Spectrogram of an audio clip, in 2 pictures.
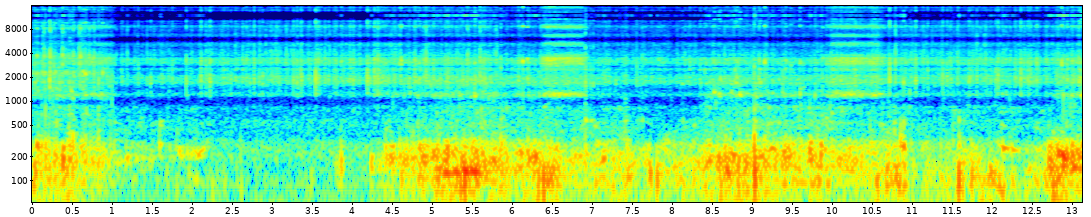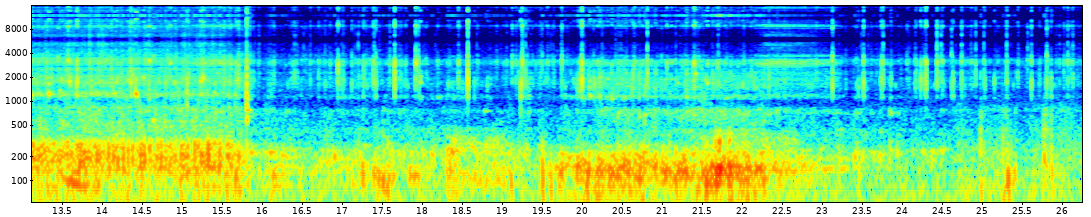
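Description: Muffled low rumbling of water heard through an underwater camera housing, swelling and fading every few seconds.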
